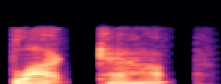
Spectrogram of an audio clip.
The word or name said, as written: blackcap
